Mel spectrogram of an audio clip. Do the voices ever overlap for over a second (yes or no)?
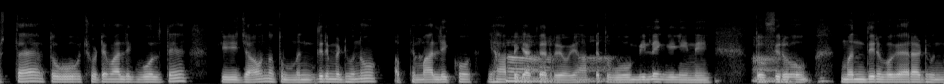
yes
